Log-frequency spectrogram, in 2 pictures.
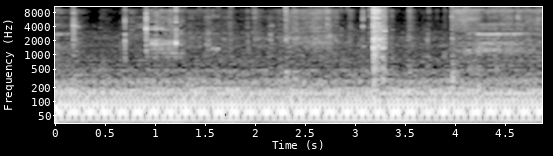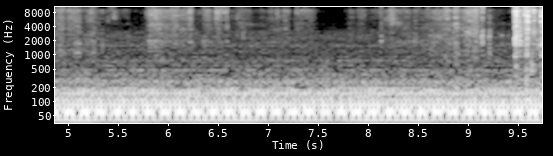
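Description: Steady low drone in a semi truck's cab, which the driver puts down to his power inverter running to power the electric frying pan. A brief clatter about three seconds in as the knife is set down on a paper plate.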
